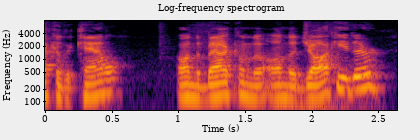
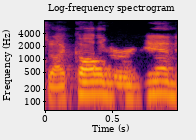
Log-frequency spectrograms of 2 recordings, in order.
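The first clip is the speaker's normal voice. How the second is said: usual speaking voice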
